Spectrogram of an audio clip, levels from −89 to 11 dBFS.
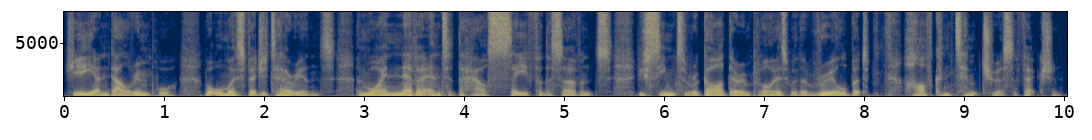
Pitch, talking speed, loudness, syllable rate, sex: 100 Hz, 175 wpm, -18 LUFS, 5.4 syllables/s, male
